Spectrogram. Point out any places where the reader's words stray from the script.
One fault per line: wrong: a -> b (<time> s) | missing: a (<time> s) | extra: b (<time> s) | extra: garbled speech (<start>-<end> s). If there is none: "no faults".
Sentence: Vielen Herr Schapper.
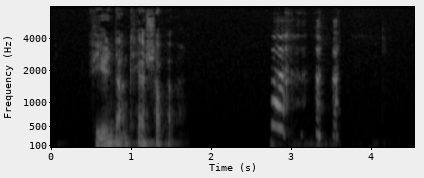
extra: Dank (0.8 s)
